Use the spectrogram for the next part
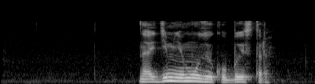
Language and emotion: Russian, angry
